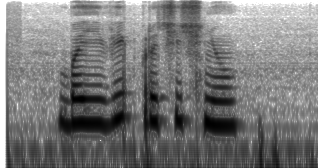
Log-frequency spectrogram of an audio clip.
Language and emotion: Russian, neutral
